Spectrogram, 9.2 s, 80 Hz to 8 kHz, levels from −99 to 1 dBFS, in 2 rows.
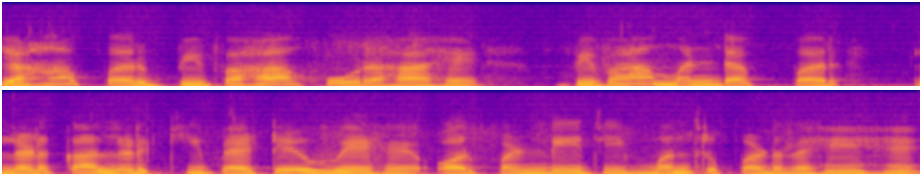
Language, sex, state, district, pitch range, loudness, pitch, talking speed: Hindi, female, Bihar, Vaishali, 225-260 Hz, -16 LUFS, 235 Hz, 125 wpm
